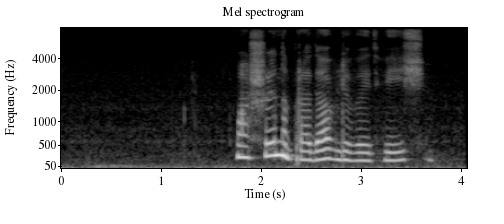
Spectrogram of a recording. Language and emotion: Russian, sad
